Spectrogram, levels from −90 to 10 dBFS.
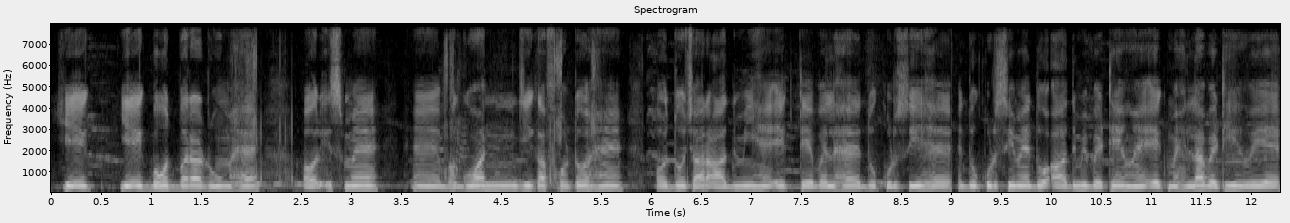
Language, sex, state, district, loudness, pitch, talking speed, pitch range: Hindi, male, Bihar, Kishanganj, -23 LUFS, 170 Hz, 195 wpm, 165-180 Hz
